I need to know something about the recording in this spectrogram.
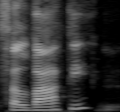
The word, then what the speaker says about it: Salvati: about your partner mik salvati is did I say it right salvati Perfecto oh beautiful gra I've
